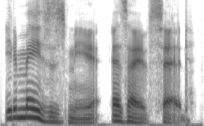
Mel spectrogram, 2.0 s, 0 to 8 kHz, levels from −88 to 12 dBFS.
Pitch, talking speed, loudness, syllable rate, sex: 125 Hz, 205 wpm, -17 LUFS, 5.1 syllables/s, male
